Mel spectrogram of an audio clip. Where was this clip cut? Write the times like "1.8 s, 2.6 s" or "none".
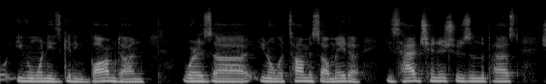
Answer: none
